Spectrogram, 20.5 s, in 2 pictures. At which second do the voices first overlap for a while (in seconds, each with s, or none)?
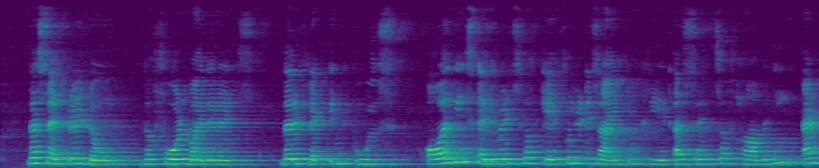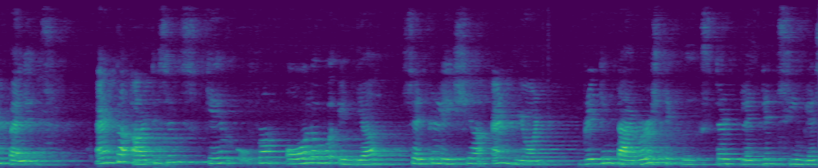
none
